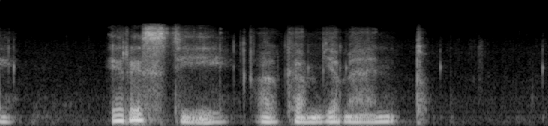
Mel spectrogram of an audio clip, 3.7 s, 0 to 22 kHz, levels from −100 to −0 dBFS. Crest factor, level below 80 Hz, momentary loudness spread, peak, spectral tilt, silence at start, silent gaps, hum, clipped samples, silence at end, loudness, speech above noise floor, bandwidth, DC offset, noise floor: 18 dB; -66 dBFS; 13 LU; -10 dBFS; -5.5 dB/octave; 0 s; none; none; under 0.1%; 0.8 s; -28 LUFS; 42 dB; 10 kHz; under 0.1%; -69 dBFS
